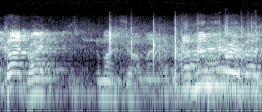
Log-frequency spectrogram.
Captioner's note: clapping, murmuring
